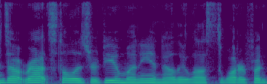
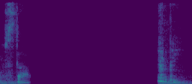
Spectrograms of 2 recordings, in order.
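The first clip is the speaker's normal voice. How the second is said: ordinary delivery, nothing marked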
